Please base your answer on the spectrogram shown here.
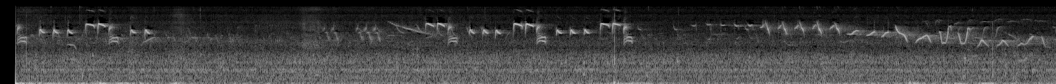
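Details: An azure tit in April 2023 in Moscow Oblast, Russia, sings high, thin notes in quick clusters, followed by a run of sliding trilled phrases.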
